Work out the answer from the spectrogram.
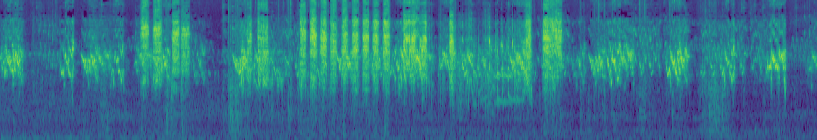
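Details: Female budgerigar in heat with her mate during mating: dense, buzzy, fast-pulsed chatter, nearly continuous, with brief gaps and a few sharp loud notes.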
